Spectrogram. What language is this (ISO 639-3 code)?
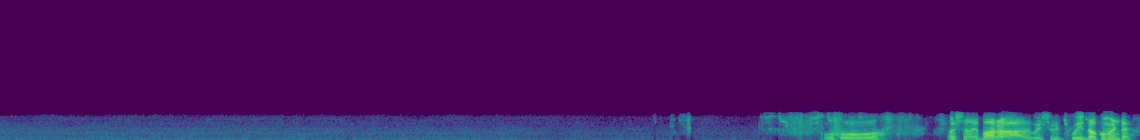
doi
